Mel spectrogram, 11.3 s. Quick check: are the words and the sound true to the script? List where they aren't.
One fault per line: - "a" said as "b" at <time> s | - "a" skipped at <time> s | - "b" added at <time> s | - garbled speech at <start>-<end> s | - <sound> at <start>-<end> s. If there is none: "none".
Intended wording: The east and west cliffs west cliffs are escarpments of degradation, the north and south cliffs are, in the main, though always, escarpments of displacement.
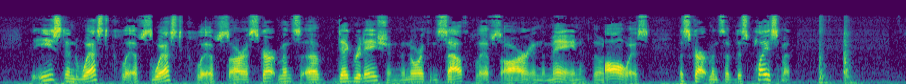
- thud at 10.2-10.9 s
